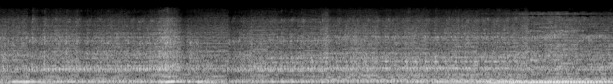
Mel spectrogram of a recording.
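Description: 1968 Ford Mustang fastback's engine running at idle in an underground garage, getting a little louder about five seconds in as the car pulls away.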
